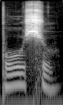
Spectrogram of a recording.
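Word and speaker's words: 芒種: 자, 망종은 보슈입니다. 보슈.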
